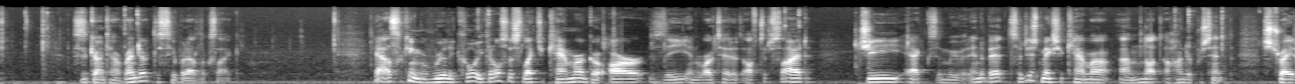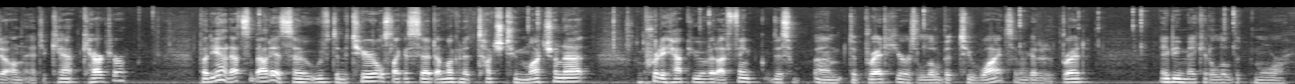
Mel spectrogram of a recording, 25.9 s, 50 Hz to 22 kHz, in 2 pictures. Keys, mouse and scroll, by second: 0.2-2.9 shift+middle drag, 0.5 z, 3.4-3.9 scroll down 1, 3.9-4.4 scroll up 1, 4.9 click, 6.1 r, 8.1 click, 8.7 g, 12.0 click, 12.2-12.9 scroll up 1, 15.5 click, 20.1 z, 20.5 scroll up 1, 23.1 click.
